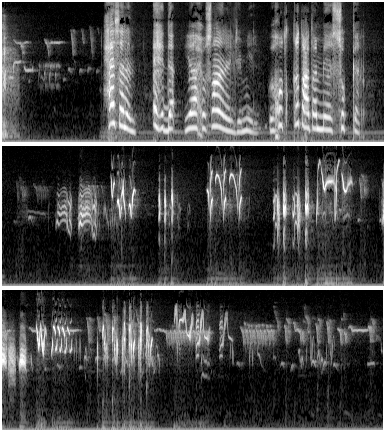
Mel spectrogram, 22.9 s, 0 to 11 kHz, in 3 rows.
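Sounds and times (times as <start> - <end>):
sparrow chirping on a tree branch: 0.2 - 2.6, 7.9 - 22.9
speech: 2.3 - 7.3.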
